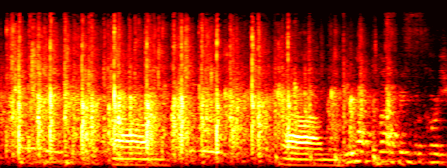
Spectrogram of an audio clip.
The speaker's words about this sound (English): You're not clapping because you were away. I assume you're clapping for my wife, actually.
